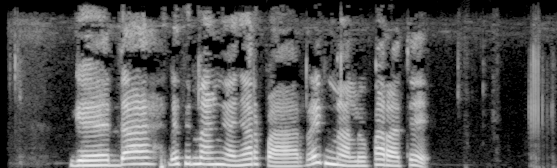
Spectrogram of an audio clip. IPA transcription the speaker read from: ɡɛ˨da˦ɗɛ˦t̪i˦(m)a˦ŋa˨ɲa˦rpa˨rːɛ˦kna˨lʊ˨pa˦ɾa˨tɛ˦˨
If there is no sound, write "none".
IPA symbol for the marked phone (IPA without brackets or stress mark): n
